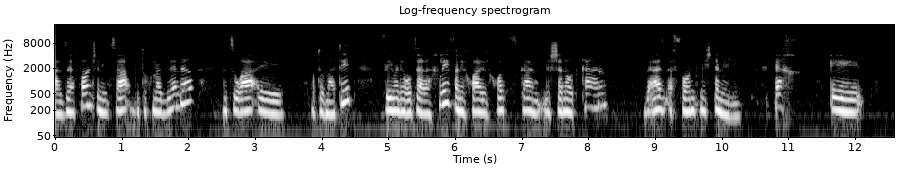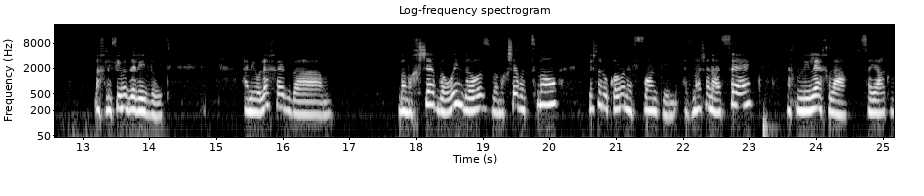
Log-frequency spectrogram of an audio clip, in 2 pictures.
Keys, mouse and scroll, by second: 5.2 click.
